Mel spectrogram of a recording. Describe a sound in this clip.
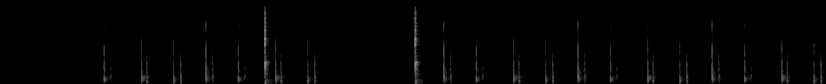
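Footsteps thud steadily at a walking pace on a soft floor.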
